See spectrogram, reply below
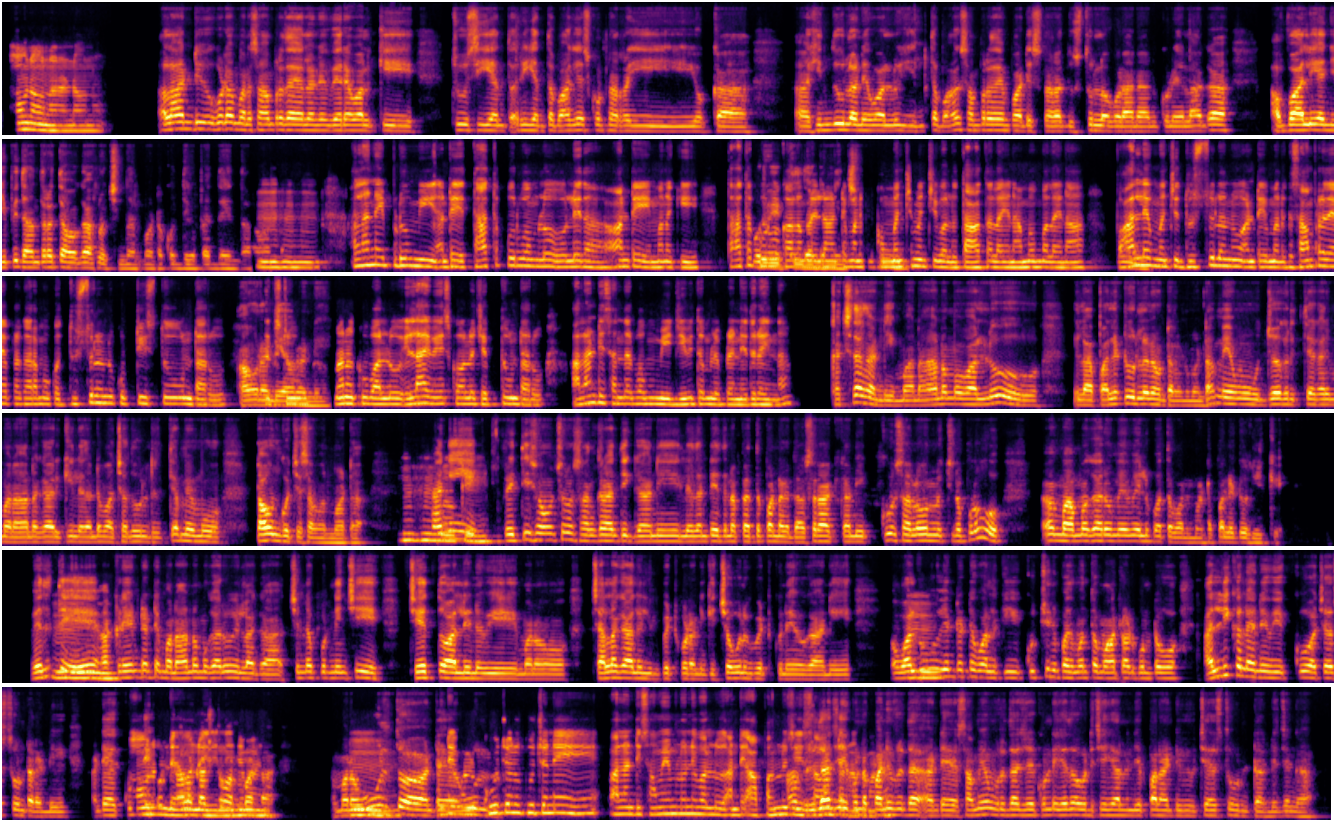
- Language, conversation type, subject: Telugu, podcast, సాంప్రదాయ దుస్తులు మీకు ఎంత ముఖ్యం?
- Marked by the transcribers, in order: tapping; other background noise; in English: "నెక్స్టు"; in English: "ఊల్‌తో"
